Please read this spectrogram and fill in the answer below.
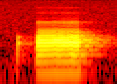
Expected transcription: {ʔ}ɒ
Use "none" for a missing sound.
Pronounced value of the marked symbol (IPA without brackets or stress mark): ʔ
